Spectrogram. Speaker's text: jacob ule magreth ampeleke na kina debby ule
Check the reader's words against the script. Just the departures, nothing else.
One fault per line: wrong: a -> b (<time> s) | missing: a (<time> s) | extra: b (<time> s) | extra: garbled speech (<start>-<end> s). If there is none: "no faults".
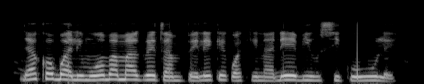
wrong: ule -> alimuomba (0.6 s)
wrong: na -> kwa (2.3 s)
extra: usiku (3.1 s)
